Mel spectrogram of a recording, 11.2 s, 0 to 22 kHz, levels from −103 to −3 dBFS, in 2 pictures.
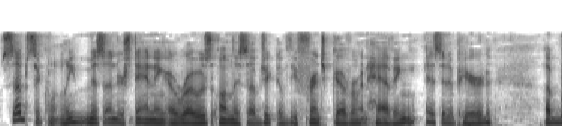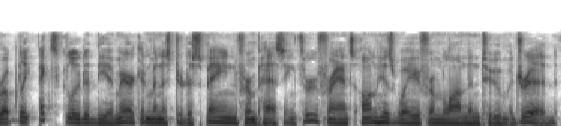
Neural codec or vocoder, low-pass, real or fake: none; 7.2 kHz; real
